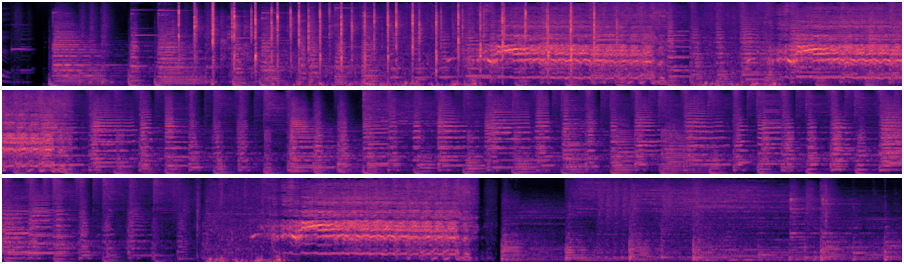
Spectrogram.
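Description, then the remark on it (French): A horse performing in an aerial act at the Imagolo circus whinnies loudly several times, shrill quavering neighs rising and falling in pitch, with three especially strong bursts amid a busy stretch of snorts and clattering sounds. “Sous vos yeux ébahis, le chepir, un cheval vampire, très dangereux mais surtout très courageux.”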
